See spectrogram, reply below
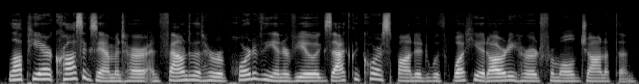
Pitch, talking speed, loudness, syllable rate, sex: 180 Hz, 215 wpm, -18 LUFS, 6.4 syllables/s, female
